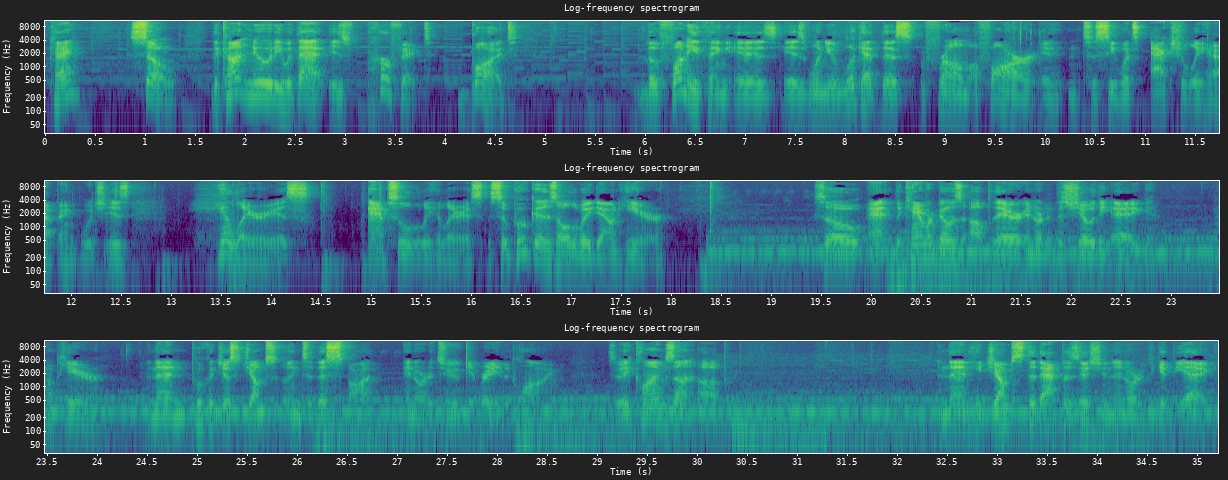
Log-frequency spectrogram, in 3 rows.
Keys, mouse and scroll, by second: 1.3 scroll down 1, 6.6 click, 9.9-10.2 scroll up 1, 10.2-10.9 scroll down 2, 12.2 shift+`, 17.6 right click, 18.2 space.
